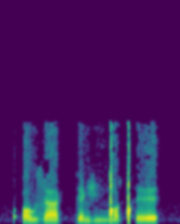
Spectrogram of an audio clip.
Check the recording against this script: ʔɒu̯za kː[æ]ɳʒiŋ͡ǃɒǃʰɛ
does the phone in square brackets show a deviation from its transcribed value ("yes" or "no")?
yes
